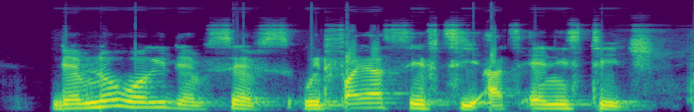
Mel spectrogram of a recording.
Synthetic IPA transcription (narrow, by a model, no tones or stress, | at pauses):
dɛmnowɔɹidɛ̃msɛlvswid̥fajaseftʰiʔatʰɛnistʰed͡ʒ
